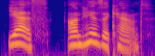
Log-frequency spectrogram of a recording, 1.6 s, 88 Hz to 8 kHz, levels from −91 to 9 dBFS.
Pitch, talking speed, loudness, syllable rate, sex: 215 Hz, 155 wpm, -20 LUFS, 4.1 syllables/s, female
